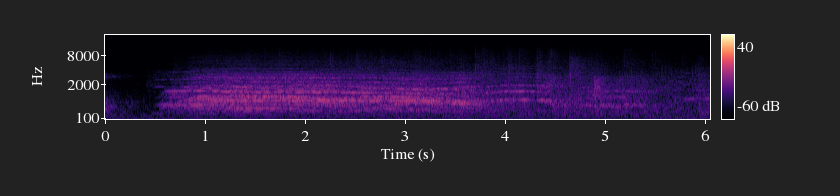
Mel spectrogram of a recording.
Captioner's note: group applauding and cheering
